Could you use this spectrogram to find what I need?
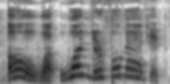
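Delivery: very high, slow squeal; shrill cry. A narrator's reading. Tamara admires the magic trick, crying shrilly. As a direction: squeal it shrilly like a little girl. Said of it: "cried Tamara shrilly".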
